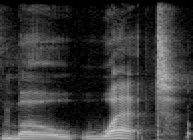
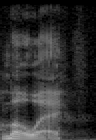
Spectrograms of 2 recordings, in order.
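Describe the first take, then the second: First: The final T is clearly sounded. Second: The final T is left silent. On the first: The speaker calls it right. "pronounced with a hard T and not a silent T" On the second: The speaker calls it wrong. "it's definitely not Moet"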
